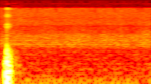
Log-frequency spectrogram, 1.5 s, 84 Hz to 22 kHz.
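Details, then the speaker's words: Low heart thumps; after S2 a brief delay, then an opening snap, a decrescendo and a later crescendo delayed low diastolic rumble: mitral stenosis with opening snap. "all right so i hope you're able to appreciate the s2 dub a little bit of a like a micro delay and then you hear the opening snap followed by the decrescendo and then later a little bit of crescendo delayed diastolic rumbling"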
